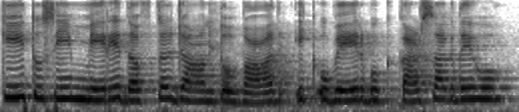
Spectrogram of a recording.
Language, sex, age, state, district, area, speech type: Punjabi, female, 30-45, Punjab, Fatehgarh Sahib, urban, read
